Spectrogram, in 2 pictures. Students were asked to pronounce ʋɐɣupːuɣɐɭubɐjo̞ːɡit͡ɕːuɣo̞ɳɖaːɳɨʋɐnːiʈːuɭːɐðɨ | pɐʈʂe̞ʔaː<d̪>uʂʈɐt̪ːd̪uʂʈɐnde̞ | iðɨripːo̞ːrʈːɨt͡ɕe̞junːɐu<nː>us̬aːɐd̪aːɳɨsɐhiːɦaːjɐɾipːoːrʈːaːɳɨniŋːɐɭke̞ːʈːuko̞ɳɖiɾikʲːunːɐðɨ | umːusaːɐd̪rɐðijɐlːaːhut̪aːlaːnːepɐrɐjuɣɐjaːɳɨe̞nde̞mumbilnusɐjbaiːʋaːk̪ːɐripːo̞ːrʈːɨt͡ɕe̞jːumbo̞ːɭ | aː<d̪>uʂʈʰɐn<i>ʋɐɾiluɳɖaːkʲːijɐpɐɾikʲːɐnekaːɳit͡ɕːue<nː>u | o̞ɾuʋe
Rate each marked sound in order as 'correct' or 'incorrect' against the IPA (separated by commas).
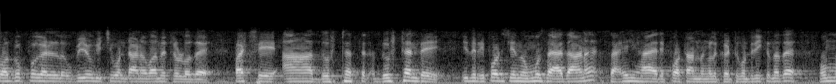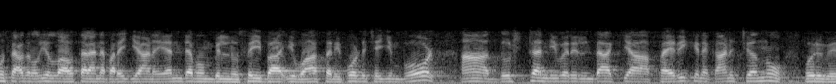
correct, incorrect, correct, correct, correct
